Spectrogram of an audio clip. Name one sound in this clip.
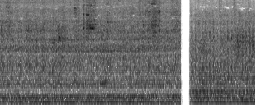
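A crawler bulldozer's diesel engine rumbles as it pushes earth.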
